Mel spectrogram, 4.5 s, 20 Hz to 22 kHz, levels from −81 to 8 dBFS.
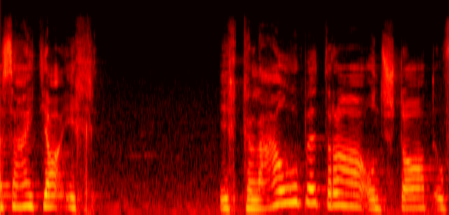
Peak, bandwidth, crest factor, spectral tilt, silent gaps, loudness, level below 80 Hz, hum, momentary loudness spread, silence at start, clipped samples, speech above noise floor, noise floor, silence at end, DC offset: -12 dBFS; 16 kHz; 18 dB; -4.5 dB/octave; none; -28 LUFS; -68 dBFS; none; 7 LU; 0 s; under 0.1%; 26 dB; -54 dBFS; 0 s; under 0.1%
